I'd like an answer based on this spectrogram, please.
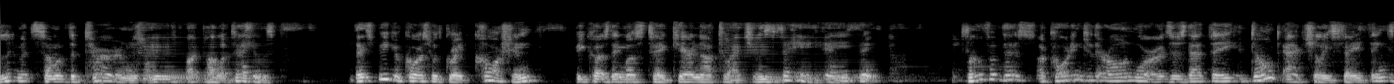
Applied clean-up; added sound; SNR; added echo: neural mask model DeepFilterNet 3.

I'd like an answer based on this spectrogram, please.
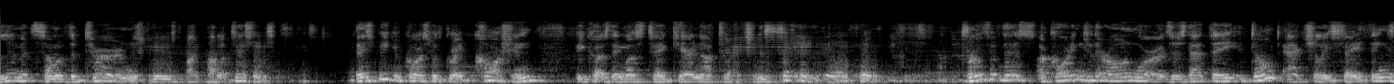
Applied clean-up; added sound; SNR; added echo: neural separator model SepFormer DNS4.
